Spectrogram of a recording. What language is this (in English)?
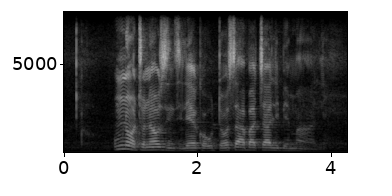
South Ndebele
